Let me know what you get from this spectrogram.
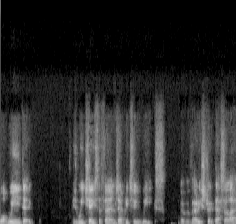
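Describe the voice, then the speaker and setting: A man's medium-pitched, somewhat breathy voice with a dark, mellow tone, fairly even intonation, a fairly quick pace and a Liverpool accent. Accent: Liverpool (Scouse). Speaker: conveyancing service provider. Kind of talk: interview Q&A. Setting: live online stream.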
